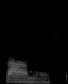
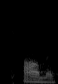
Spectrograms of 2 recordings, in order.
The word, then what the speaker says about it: Thomas: Thomas and it's not Thomas it's Thomas you don't you don't pronounce the h who are those people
